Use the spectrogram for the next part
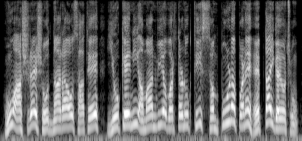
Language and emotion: Gujarati, angry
